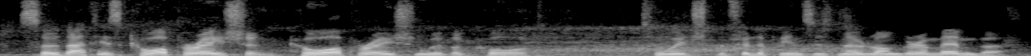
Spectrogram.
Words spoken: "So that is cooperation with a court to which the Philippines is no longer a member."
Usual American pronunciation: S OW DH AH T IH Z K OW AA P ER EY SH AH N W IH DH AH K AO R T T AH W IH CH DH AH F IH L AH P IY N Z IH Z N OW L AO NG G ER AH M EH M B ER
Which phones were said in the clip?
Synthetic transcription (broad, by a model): S OW DH AH T IH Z K OW AA P ER EY SH AH N W IH DH AH K AO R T T AH W IH CH DH AH F IH L AH P IY N Z IH Z N OW L AO NG G ER AH M EH M B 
